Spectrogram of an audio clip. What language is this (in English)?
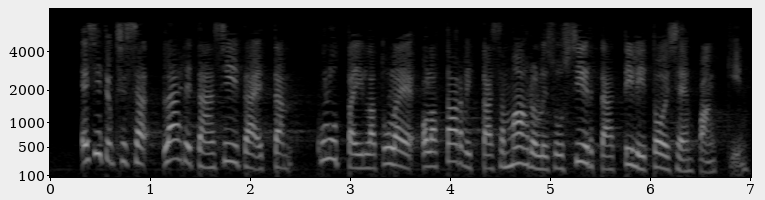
Finnish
